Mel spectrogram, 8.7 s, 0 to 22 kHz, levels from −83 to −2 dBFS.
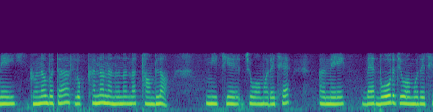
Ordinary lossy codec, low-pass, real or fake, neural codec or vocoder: AAC, 24 kbps; 3.6 kHz; fake; codec, 16 kHz, 0.5 kbps, X-Codec, HuBERT features, trained on LibriSpeech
